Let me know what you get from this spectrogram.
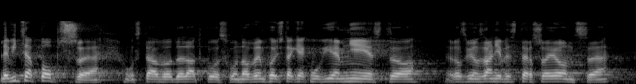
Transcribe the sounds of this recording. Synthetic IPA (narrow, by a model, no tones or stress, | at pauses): lɛvʲit̪sapɔpʂɛust̪avɛɔd̪ɔd̪at̪kuɔswɔnɔvɘmxɔt͡ɕt̪akʲjakmuvʲiwɛmɲɛjɛst̪ːɔɾɔzvʲjɔ̃w̃zaɲɛvɘst̪aɾt͡ʂajɔnt̪sɛ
